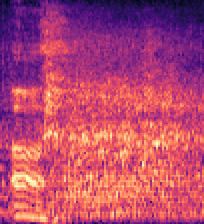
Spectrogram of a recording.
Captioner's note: audience laughing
